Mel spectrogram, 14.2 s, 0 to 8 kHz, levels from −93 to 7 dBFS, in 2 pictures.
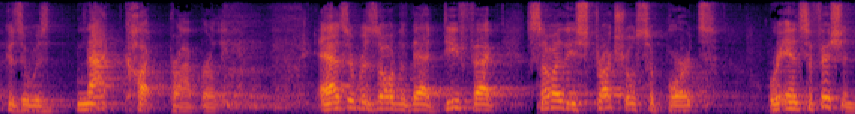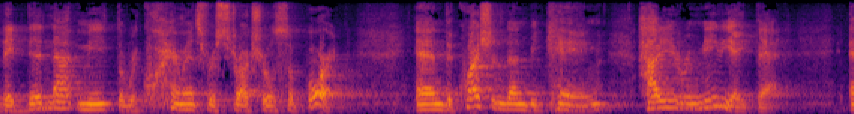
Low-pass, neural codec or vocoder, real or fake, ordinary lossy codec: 7.2 kHz; vocoder, 24 kHz, 100 mel bands, Vocos; fake; Opus, 64 kbps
